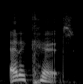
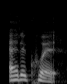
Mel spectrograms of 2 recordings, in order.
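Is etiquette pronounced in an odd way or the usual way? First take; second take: usual; odd. First: The word is pronounced the usual way. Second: The word is pronounced in an odd way. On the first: The speaker calls it right. "instead of saying etiquette" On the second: The speaker calls it wrong. "they'll say etiquette"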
